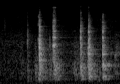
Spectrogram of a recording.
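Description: Ratcheting wrench clicks in quick bursts while the top control arm bolt is driven into a 1993 Foxbody Notchback's independent rear suspension, five crisp metallic ratchet strokes close by with no talk.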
